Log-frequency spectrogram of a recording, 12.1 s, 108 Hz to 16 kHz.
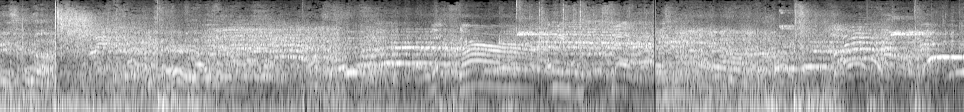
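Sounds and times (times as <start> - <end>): spectators and players shouting: 0.9 - 12.0.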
